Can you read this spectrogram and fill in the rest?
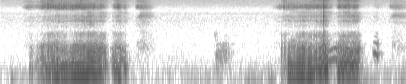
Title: Yorkie/Roney/sleeping snoring beauty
